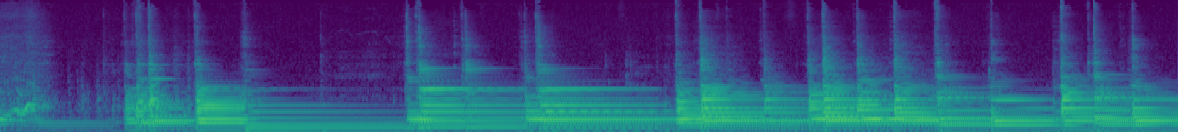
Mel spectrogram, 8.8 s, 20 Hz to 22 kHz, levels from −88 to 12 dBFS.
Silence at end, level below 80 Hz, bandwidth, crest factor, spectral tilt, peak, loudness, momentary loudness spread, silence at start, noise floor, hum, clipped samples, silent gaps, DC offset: 0 s; -50 dBFS; over 20 kHz; 16 dB; -6.5 dB/octave; -4 dBFS; -21 LUFS; 14 LU; 0 s; -44 dBFS; none; under 0.1%; none; under 0.1%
